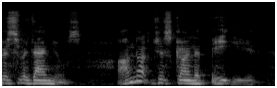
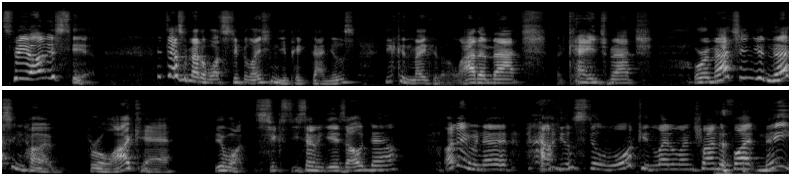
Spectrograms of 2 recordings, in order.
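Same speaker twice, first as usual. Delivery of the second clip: mocking, taunting trash-talk tone, pitched up; 7 semitones higher, 3 dB louder than usual. Acting out a wrestler's promo taunting an old opponent: mocking Adam Cole taunt. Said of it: "As Cole laughs mockingly".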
